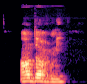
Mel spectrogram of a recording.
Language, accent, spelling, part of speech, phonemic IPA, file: French, Canada, endormis, adjective / verb, /ɑ̃.dɔʁ.mi/, LL-Q150 (fra)-endormis.wav
- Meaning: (adjective) masculine plural of endormi; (verb) first/second-person singular past historic of endormir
